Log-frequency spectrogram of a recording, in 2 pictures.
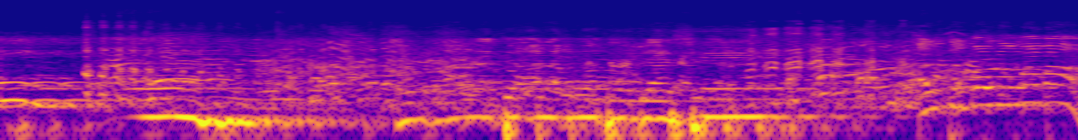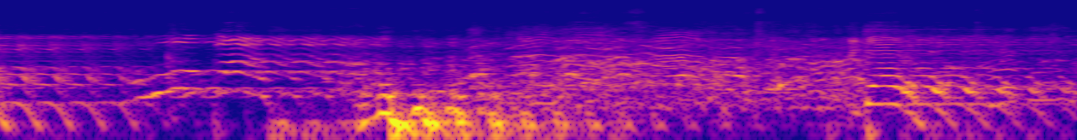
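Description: Children chatter and shout close by.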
